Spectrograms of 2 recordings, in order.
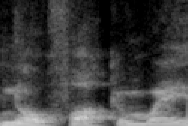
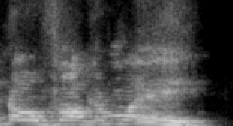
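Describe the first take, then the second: First: Said in the usual way. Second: High, drawn-out retold astonishment; amazed disbelief. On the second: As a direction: imitate a waitress reacting in stretched, high-pitched disbelief. Waitress amazed on hearing the voice.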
